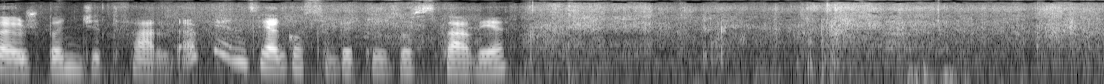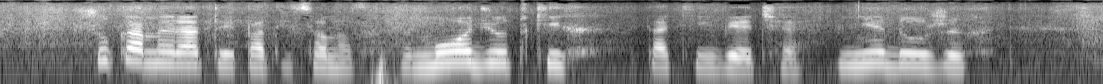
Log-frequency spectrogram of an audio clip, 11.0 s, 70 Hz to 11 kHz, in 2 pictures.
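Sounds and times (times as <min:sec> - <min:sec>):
leaves rustling: 0:00.0 - 0:11.0.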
